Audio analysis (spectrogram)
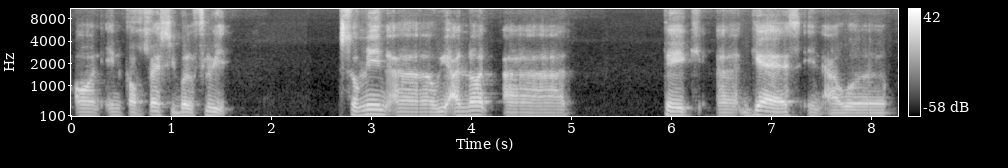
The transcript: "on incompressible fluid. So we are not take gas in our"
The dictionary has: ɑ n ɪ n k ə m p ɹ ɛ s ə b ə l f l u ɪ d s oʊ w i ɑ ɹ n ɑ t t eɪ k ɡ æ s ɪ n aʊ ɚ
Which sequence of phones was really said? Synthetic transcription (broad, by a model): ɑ n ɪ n k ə m p ɛ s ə b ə l f l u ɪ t s oʊ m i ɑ w n ɑ t t eɪ k ɡ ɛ s ɪ n aʊ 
